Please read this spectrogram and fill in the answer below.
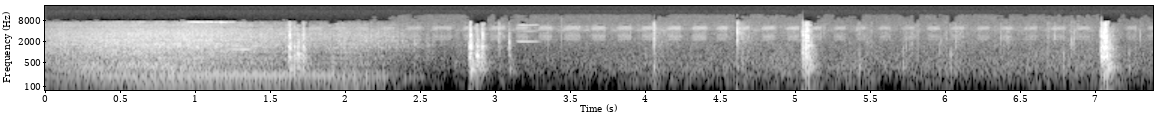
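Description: A car rolling to a stop with its engine running, the sound fading out after about two seconds; then three sharp clicks of car doors opening and shutting, a couple of seconds apart.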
